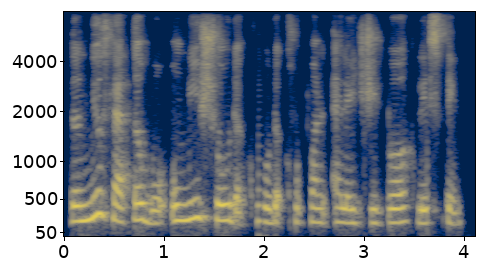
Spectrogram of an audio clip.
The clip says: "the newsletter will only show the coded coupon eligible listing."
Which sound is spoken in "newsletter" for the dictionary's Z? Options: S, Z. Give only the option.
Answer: S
